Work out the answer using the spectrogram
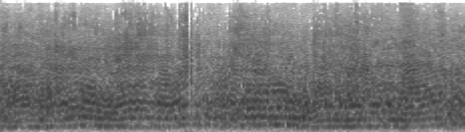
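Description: Rally car engine revving hard as it is driven round a tight arena course, its pitch rising and falling repeatedly without a pause.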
